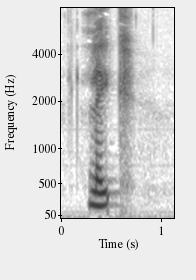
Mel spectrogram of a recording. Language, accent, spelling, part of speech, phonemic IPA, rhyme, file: English, Southern England, lake, noun / verb, /leɪk/, -eɪk, En-uk-lake.ogg
- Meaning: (noun) 1. A large, landlocked stretch of water or similar liquid 2. A large amount of liquid 3. A small stream of running water; a channel for water; a drain 4. A pit, or ditch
